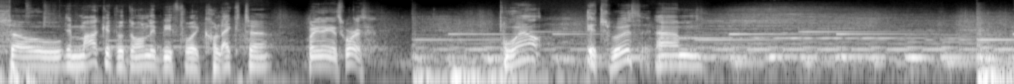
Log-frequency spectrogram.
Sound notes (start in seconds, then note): none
